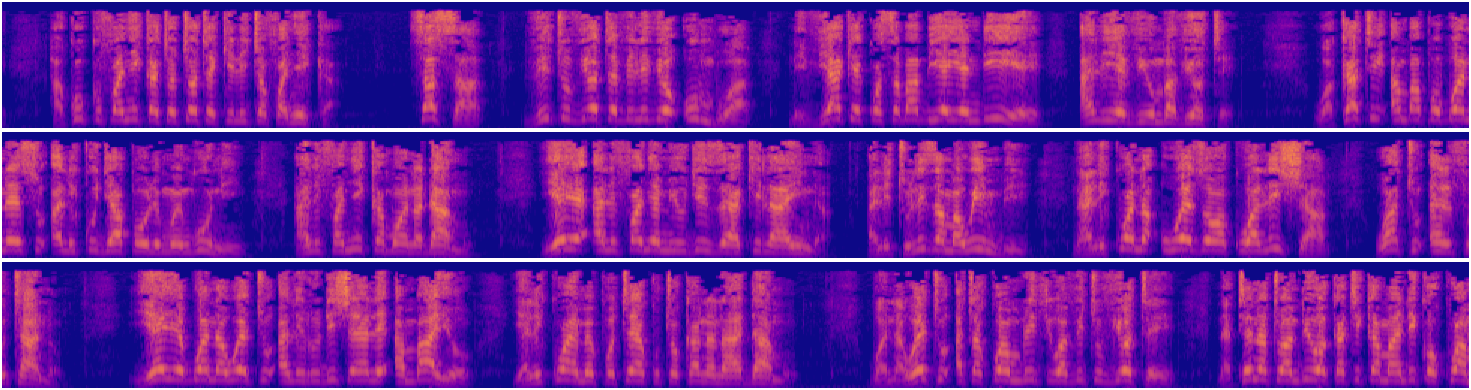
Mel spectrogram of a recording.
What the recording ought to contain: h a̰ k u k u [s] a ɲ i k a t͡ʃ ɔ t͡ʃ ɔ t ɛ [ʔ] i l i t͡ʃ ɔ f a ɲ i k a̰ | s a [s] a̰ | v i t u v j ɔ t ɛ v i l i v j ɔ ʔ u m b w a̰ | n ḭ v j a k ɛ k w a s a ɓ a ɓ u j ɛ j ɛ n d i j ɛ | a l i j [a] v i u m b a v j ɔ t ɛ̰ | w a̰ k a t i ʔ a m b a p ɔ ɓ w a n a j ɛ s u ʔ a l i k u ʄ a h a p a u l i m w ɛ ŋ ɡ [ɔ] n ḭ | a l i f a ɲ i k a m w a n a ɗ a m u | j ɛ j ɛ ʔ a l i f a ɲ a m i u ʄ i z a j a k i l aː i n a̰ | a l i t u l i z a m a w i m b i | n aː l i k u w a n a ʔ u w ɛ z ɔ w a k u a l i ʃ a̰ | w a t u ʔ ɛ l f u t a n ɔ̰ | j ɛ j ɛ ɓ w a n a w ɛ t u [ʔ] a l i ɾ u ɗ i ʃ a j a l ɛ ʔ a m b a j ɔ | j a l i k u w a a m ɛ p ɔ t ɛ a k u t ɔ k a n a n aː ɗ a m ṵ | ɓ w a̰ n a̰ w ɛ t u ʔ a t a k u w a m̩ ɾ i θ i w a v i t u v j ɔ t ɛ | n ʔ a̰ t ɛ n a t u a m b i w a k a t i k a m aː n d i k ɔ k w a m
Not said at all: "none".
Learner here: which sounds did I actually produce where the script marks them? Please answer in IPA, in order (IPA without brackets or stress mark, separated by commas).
f, k, s, ɛ, u, ʔ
